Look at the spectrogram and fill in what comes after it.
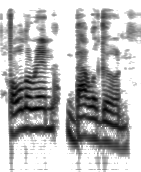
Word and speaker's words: Folarin Balogun: Folarin Balogun.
